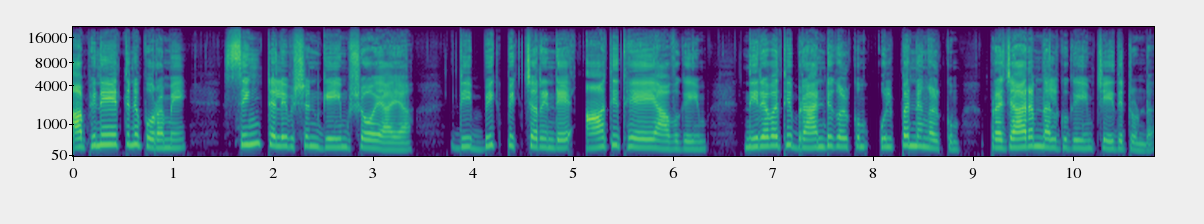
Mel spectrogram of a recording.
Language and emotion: Malayalam, neutral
